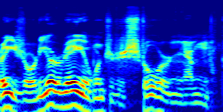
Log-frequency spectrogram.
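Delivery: exaggerated, very low, soft, barely intelligible mumble. Retelling what a guy said, in an exaggerated unintelligible voice. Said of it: "This guy's voice was that unintelligible".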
